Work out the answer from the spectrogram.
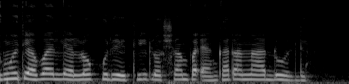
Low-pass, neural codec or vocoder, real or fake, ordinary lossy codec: none; vocoder, 44.1 kHz, 128 mel bands, Pupu-Vocoder; fake; none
